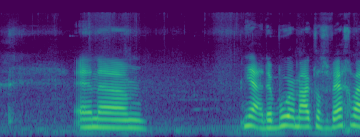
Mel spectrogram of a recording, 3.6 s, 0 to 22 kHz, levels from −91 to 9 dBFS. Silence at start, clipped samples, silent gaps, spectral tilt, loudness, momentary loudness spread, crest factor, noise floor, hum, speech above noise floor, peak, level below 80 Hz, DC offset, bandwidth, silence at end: 0.1 s; under 0.1%; none; -5 dB/octave; -19 LUFS; 11 LU; 20 dB; -51 dBFS; none; 32 dB; -2 dBFS; -64 dBFS; under 0.1%; 16 kHz; 0 s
